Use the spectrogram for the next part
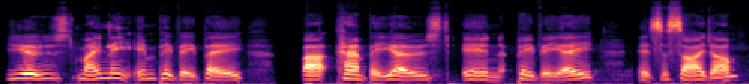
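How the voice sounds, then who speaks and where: A woman's voice: medium pitch, gravelly, no echo, studio quality. A woman with a Cockney accent narrating a casual video game guide. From England. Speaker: gaming video host.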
